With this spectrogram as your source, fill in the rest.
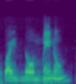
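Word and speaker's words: φαινόμενον: Eso es desde el mismo fenómeno, como se pronuncia en griego antiguo, o fenomenon, si uno pues se quiere ser riguroso etimológicamente.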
